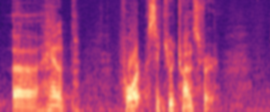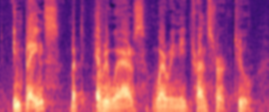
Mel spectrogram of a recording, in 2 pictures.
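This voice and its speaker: A man speaks at a fairly slow pace with a Swiss French accent. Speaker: professor. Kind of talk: conference talk. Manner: halting.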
